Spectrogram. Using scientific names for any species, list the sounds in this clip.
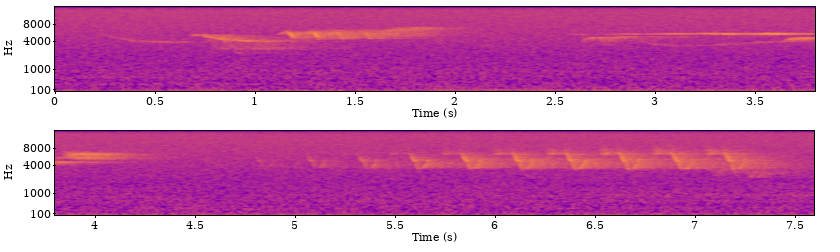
Setophaga caerulescens, Contopus virens, Setophaga virens, Seiurus aurocapilla, Vireo olivaceus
